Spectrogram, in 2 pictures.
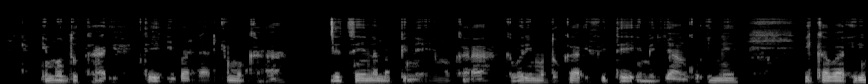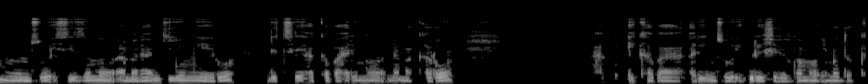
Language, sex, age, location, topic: Kinyarwanda, female, 25-35, Kigali, finance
